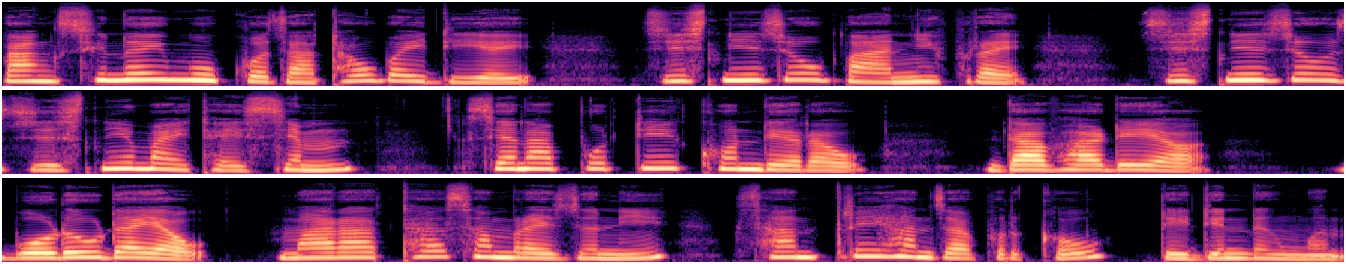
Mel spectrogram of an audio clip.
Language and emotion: Bodo, neutral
